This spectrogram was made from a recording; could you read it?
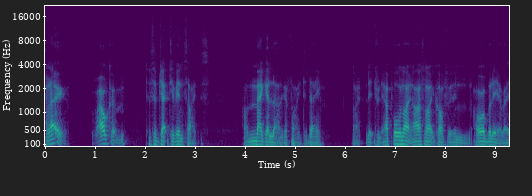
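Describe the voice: In a put-on character voice, the speaker sounds gravelly, husky and raspy, with ordinary pitch variation. The pace is moderate, with long, frequent pauses. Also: man, very deep, low pitch for a man.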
